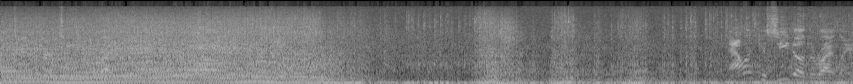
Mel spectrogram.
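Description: Cars at a drag strip in Noble, Oklahoma, during Race Week roar as they accelerate. A loud rising engine howl comes first, then rumbles on more distantly while a commentator talks over it.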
